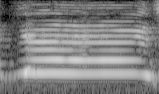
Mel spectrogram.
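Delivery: put-on very high, loud squeal of excited children; kids cheering. Children spotting Santa in the chimney, squealing. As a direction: squeal like a delighted little kid.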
